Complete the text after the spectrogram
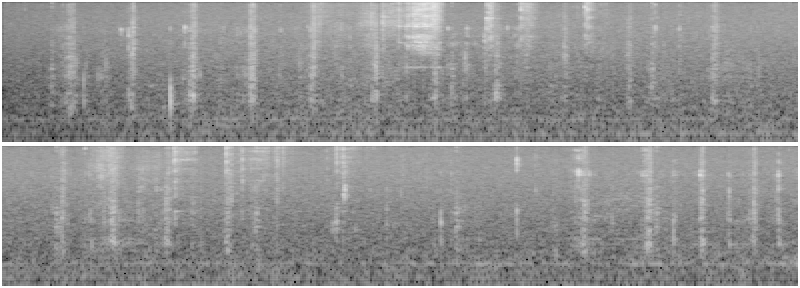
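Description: A young woman chews and smacks her lips right up close to a microphone.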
